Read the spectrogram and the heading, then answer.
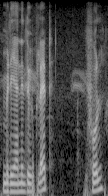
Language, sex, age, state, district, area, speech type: Bengali, male, 18-30, West Bengal, Malda, urban, spontaneous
